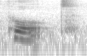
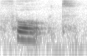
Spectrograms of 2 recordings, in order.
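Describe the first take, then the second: Both takes have the same delivery.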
